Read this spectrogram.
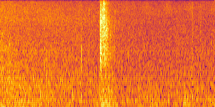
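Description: A truck door slams shut.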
